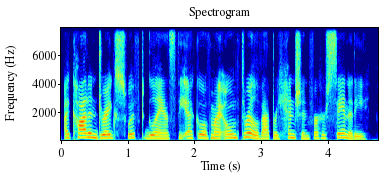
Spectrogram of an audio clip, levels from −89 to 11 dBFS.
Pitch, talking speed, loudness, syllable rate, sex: 225 Hz, 215 wpm, -21 LUFS, 5.5 syllables/s, female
